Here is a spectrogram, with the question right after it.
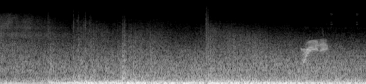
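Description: A hostile turret explodes in the real-time strategy game Homeworld: Deserts of Kharak, a deep booming blast that rolls into a sustained rumble with a few sharp cracks layered on top, loud and continuous for several seconds.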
